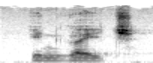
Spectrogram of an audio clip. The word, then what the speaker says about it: engage: Từ này các bạn đọc là engage, engage. Nó kết thúc bằng âm chờ các bạn nhé. Âm chờ đây, âm chờ rung, nó không bắn hơi nhiều.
